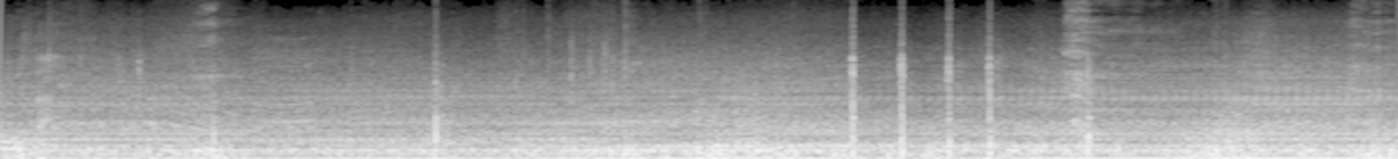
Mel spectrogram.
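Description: A boat's engine runs steadily with a low, continuous rumble on a crossing toward Lubang Island, Occidental Mindoro, with a few sharp clicks and people talking nearby.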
